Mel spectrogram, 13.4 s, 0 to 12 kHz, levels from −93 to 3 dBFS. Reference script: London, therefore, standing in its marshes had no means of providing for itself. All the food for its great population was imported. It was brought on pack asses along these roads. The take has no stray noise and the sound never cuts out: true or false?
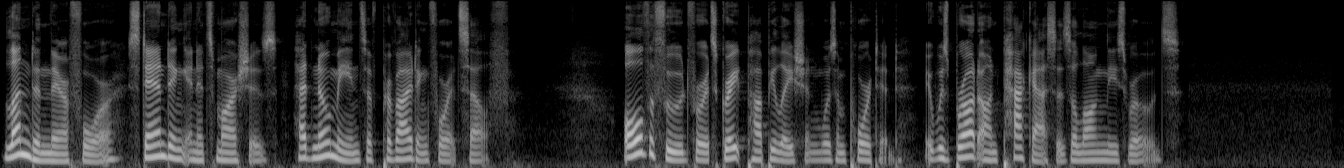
true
